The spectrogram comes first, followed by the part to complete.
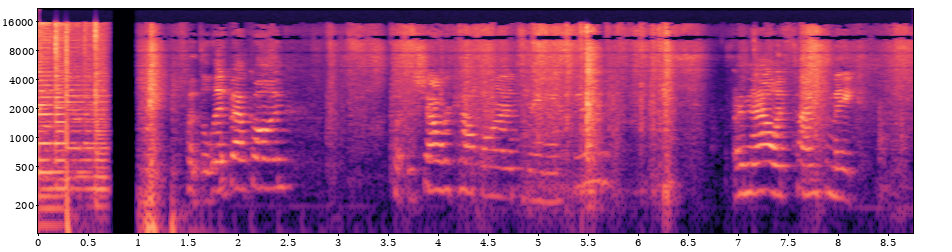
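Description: Electronic background music with a steady beat stops abruptly under a second in. After it come a few clanks of a galvanized metal trash-can lid and plastic feed buckets being handled, with an indistinct voice on and off.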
